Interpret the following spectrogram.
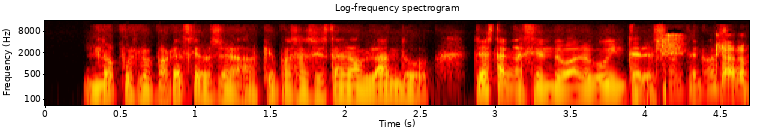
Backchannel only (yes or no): no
